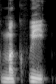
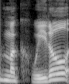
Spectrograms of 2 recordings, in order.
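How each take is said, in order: First: The word ends without any L sound. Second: The word ends with an audible L sound. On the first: The speaker calls it right. "You don't really, like, pronounce the L" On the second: The speaker calls it wrong. "I've been saying this shit completely wrong"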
